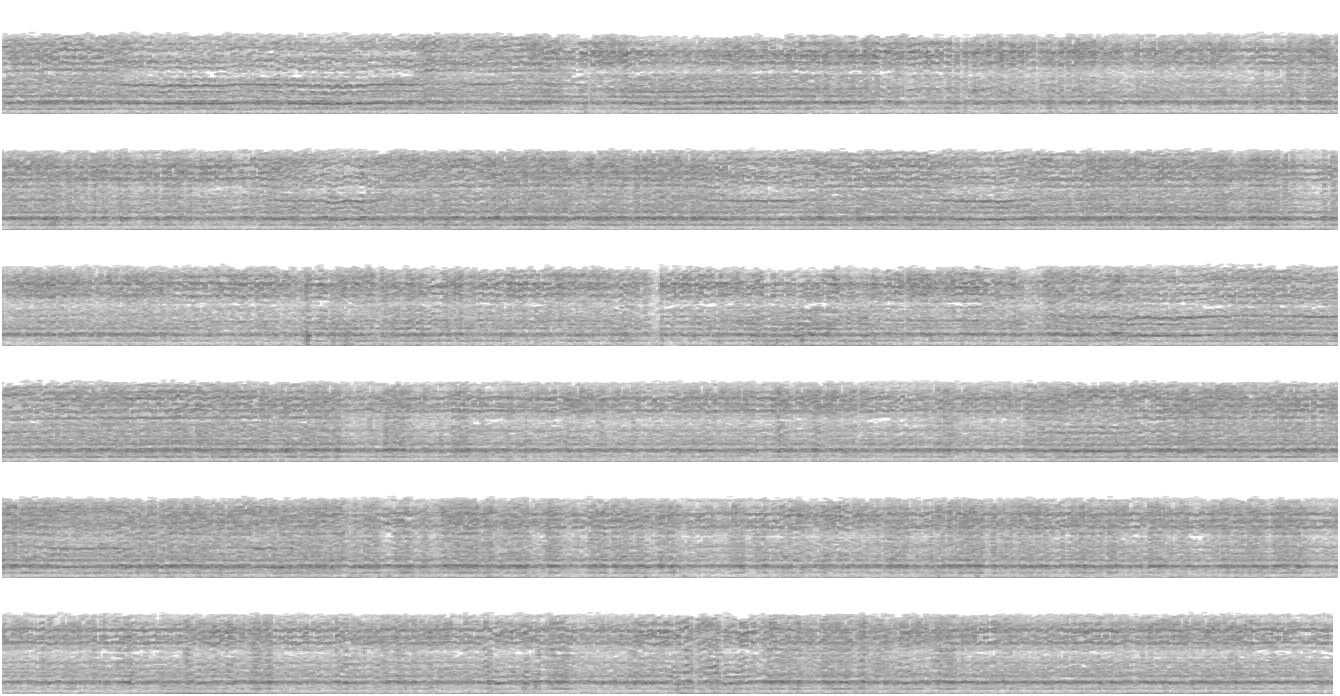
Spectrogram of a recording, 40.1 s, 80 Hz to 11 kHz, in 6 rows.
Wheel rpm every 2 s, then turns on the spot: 160, 160, 160, 170, 160, 170, 170, 160, 160, 160, 170, 170, 160, 160, 170, 170, 170, 170, 170, 170.
none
